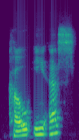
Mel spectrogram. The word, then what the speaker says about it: Coeus: And it's definitely pronounced Coeus, Coeus.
